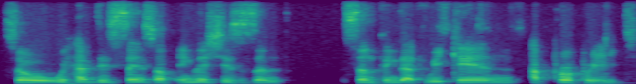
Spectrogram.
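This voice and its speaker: A man with a Brazilian accent speaking English slowly on a video call, searching for his words as he hosts a conversation meeting. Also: on the low side, little pitch movement, mellow. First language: Portuguese. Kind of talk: live online conversation.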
